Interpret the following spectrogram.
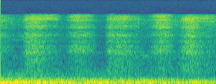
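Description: A person's rapid, heavy breathing, about three breaths a second, over a steady low rumble.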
